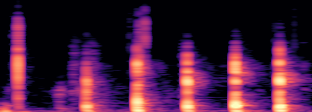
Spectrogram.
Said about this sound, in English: So there's a knock at the door.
